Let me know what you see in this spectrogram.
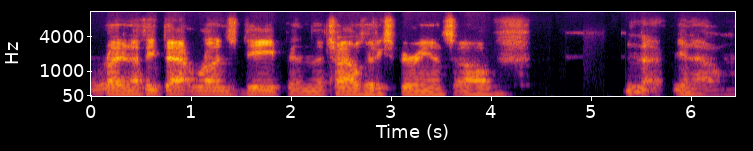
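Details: Stuttering in an adult woman who stutters, a stuttering support group leader.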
